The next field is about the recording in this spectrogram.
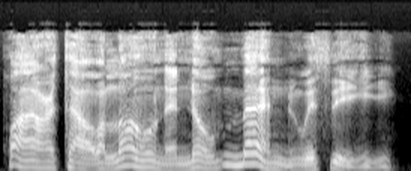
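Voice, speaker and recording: An actor playing a wary, cautious priest with hushed, deliberate archaic speech in a dramatized scripture recording. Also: male voice, medium pitch, sing-song, no room sound, studio quality. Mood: uneasy.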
